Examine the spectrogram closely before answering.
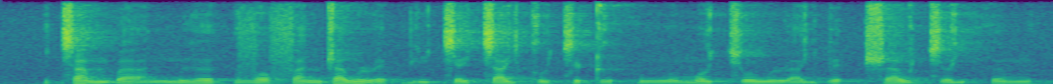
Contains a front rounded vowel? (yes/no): no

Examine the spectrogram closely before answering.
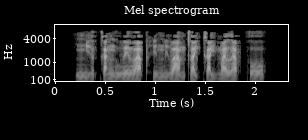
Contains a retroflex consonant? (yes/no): no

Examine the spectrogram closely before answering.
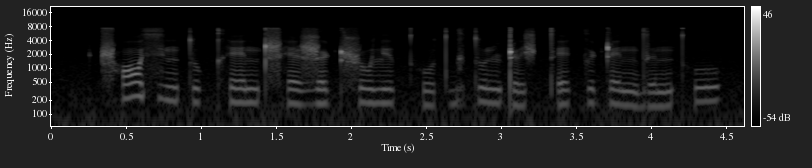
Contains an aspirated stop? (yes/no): yes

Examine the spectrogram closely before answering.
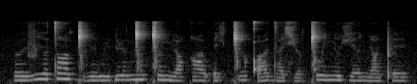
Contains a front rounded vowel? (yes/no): yes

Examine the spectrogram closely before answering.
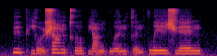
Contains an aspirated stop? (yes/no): yes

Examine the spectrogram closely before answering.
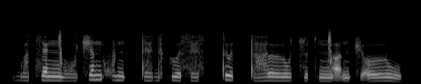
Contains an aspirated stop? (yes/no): no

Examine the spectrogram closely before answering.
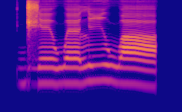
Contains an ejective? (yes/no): no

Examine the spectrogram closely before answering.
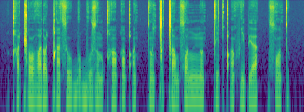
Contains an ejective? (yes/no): yes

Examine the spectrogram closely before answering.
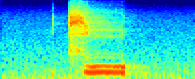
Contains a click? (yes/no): no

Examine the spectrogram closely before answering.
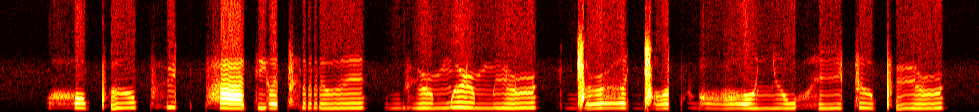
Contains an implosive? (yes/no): no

